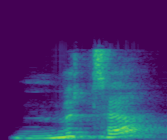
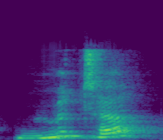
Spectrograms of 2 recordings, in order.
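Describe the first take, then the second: Both takes have the same delivery.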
